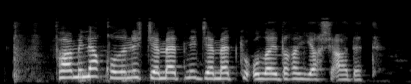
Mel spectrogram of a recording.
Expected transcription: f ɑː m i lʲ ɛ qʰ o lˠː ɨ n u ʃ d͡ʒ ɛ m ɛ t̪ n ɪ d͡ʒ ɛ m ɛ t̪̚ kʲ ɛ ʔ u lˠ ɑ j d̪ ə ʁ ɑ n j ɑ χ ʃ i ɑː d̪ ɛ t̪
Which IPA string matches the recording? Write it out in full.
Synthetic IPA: f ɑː m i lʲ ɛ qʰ o lˠ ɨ n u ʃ d͡ʒ ɛ m ɛ t̪ n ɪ d͡ʒ ɛ m ɛ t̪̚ kʲ ɛ ʔ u lˠ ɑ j d̪ ə ʁ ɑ n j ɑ χ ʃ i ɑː d̪ ɛ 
